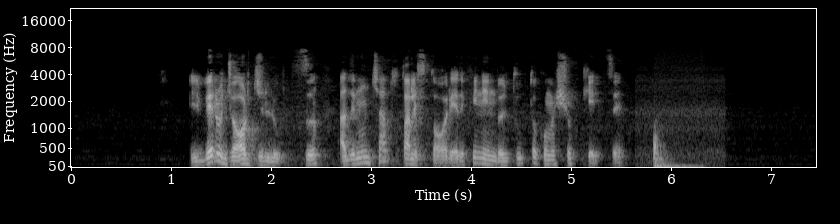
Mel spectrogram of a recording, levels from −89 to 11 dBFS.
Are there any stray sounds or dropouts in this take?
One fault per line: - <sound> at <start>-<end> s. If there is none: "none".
- thud at 5.8-6.4 s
